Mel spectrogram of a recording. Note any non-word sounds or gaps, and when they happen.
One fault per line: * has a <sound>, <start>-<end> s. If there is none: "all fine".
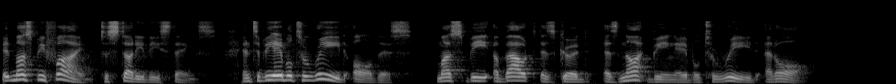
all fine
